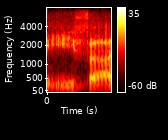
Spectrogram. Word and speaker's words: IFA: I always said, like in my head, I said IFA, and then when I went to CES for the first time last year, someone said IFA, and I was like, oh, that's how you say it.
